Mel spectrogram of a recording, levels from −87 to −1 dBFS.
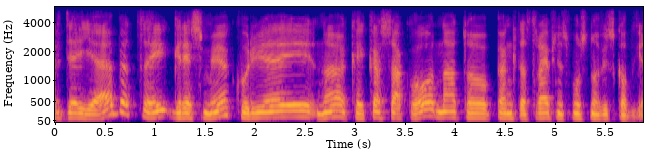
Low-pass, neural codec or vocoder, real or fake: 5.4 kHz; none; real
